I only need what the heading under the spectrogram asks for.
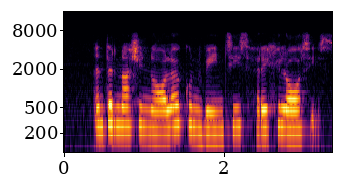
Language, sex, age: Afrikaans, female, 21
